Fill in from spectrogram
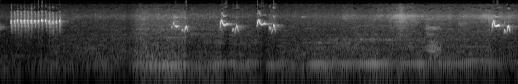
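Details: Morning song of a sooty-headed bulbul, meant as a lure for wild bulbuls: opens with a brief buzzy burst, followed by scattered short chirped notes over a steady low background rumble.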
